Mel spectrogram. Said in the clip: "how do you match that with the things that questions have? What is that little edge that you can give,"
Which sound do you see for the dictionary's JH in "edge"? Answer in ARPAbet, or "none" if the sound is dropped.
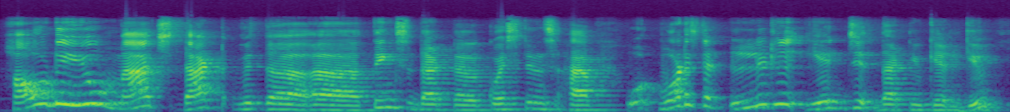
JH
